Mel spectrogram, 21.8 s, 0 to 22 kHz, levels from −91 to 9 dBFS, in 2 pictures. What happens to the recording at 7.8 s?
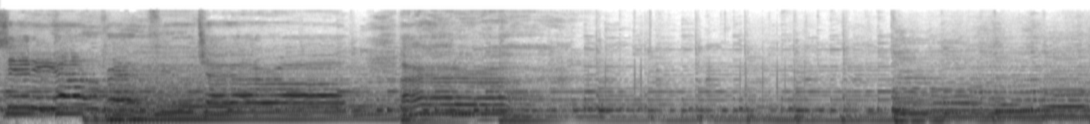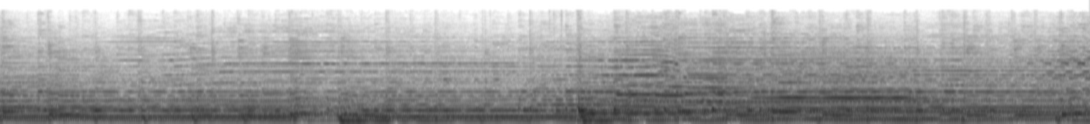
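At 7.8 s a train of clicks is still under way, running from 5.61 to 8.06 s. About fifteen similar pulses arrive at an uneven pace near 4.9 per second, popping out roughly as loud as the sound itself, likely from electrical interference or a faulty connection.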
